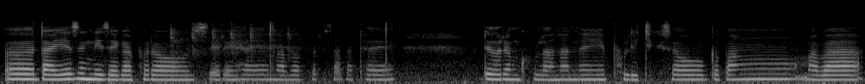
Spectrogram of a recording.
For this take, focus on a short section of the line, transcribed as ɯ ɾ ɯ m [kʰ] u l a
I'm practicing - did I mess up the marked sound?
no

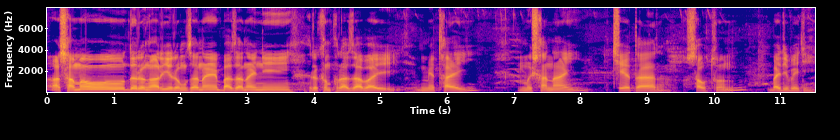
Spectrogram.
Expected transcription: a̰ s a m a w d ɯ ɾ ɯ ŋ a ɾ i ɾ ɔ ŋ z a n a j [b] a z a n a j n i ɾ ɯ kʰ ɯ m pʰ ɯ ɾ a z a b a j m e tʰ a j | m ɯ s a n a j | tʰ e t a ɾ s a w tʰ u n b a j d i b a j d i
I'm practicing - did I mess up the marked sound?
no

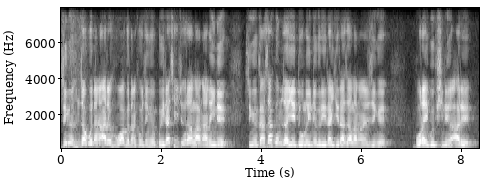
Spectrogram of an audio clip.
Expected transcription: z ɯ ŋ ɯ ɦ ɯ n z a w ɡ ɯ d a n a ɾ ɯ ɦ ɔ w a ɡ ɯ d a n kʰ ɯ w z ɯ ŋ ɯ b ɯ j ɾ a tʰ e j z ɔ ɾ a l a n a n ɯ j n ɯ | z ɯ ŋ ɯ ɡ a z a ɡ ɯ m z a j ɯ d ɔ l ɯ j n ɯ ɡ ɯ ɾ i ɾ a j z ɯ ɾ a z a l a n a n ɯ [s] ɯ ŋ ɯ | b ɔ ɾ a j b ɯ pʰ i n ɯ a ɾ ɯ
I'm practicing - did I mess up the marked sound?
yes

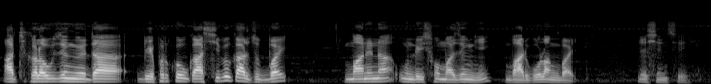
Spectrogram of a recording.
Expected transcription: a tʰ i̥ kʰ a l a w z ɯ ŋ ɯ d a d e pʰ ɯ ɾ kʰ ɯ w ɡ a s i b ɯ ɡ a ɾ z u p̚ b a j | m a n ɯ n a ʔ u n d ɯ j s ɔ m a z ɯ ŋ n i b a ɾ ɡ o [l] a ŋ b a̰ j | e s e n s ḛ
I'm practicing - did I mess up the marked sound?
no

